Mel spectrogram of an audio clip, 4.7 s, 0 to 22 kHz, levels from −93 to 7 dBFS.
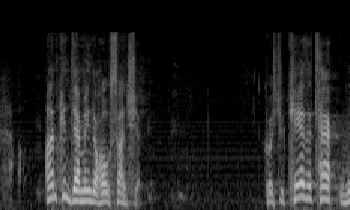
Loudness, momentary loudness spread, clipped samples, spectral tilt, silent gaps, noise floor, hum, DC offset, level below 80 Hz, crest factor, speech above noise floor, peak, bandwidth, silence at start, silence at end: -26 LUFS; 14 LU; under 0.1%; -6.5 dB/octave; none; -72 dBFS; none; under 0.1%; -66 dBFS; 22 dB; 46 dB; -8 dBFS; 11.5 kHz; 0.1 s; 0 s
